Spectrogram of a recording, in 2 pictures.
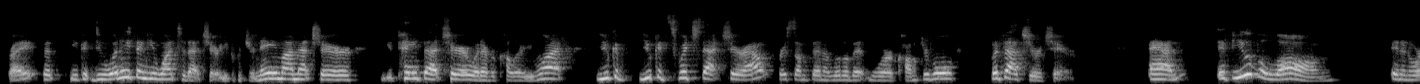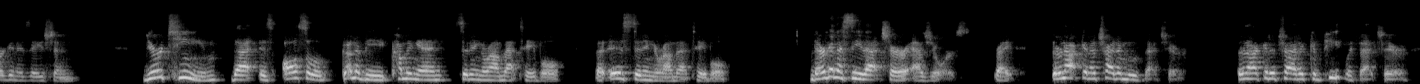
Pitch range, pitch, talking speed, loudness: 210-285 Hz, 245 Hz, 210 wpm, -21 LUFS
